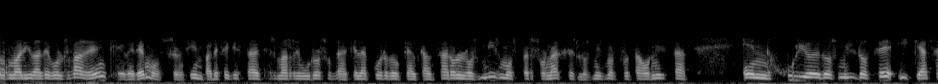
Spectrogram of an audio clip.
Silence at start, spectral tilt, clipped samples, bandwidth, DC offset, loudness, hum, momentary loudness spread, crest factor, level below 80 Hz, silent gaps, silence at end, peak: 0 s; -6.5 dB/octave; under 0.1%; 17.5 kHz; under 0.1%; -31 LUFS; none; 8 LU; 16 dB; -58 dBFS; none; 0 s; -14 dBFS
